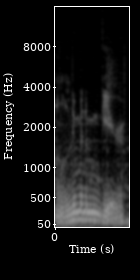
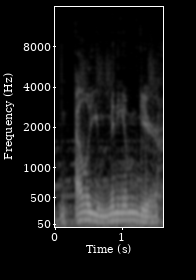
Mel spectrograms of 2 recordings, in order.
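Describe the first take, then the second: First: The word has four syllables: a-lu-mi-num. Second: The word has five syllables: a-lu-mi-ni-um. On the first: "I'm going to pronounce it as both" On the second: "I'm going to pronounce it as both"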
